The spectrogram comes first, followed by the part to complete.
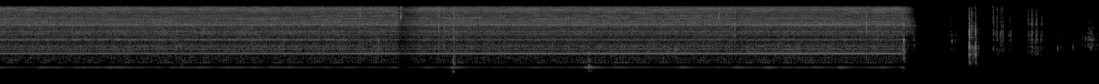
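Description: Metal lathe running with a steady whir and a constant whine. About nine seconds in it cuts off abruptly, and a few light clicks and rattles follow.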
